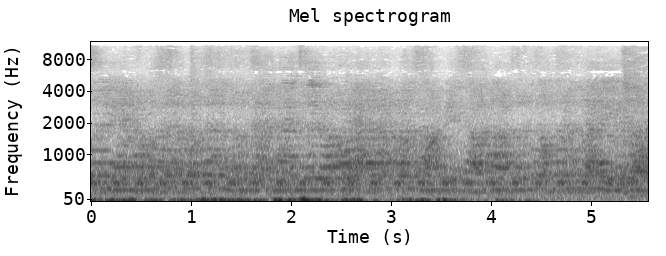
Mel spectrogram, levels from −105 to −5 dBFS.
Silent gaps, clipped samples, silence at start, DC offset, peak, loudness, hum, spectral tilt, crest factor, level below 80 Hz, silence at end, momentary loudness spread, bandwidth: none; under 0.1%; 0 s; under 0.1%; -16 dBFS; -39 LUFS; none; -6 dB/octave; 18 dB; -40 dBFS; 0 s; 3 LU; 10.5 kHz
